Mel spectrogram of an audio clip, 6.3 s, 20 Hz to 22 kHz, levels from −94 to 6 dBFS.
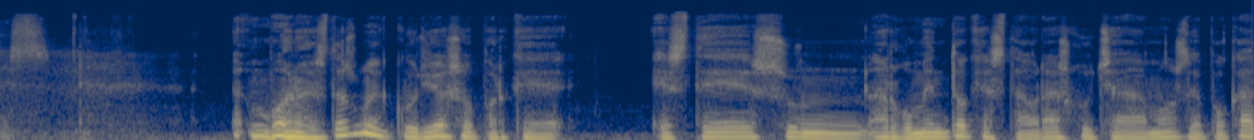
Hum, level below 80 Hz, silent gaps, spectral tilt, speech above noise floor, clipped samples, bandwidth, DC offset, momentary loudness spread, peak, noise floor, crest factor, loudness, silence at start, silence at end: none; -60 dBFS; none; -7.5 dB/octave; 30 dB; under 0.1%; 14 kHz; under 0.1%; 13 LU; -10 dBFS; -56 dBFS; 18 dB; -28 LUFS; 0 s; 0 s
